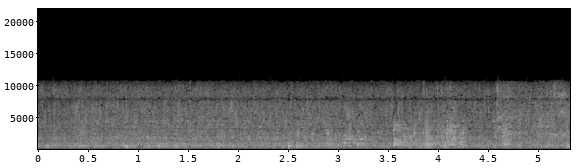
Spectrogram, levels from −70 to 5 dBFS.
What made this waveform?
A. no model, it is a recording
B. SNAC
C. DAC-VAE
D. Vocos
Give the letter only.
A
